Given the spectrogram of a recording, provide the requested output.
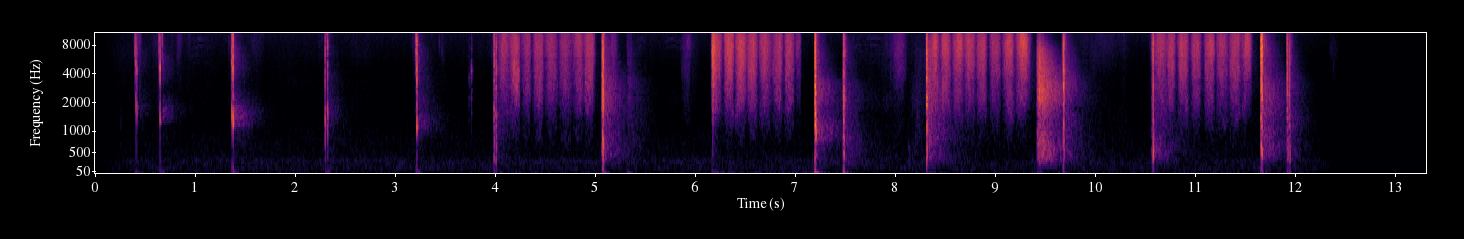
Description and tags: Snap Clap Rumble
cool, lit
